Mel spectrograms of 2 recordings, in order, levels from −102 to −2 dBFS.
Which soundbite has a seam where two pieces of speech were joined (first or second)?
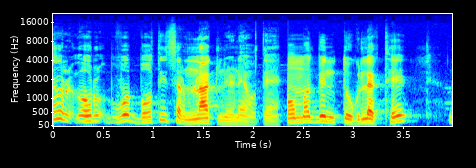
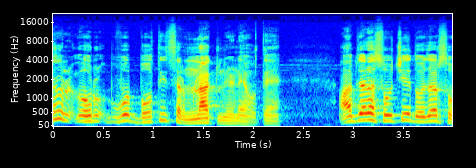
first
